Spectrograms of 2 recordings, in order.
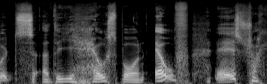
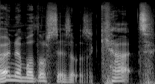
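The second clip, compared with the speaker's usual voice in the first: ordinary delivery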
